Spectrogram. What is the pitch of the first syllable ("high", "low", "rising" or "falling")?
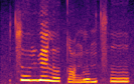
high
